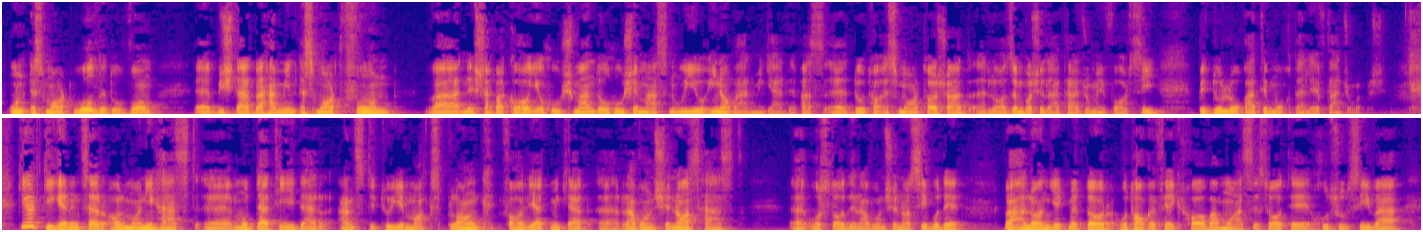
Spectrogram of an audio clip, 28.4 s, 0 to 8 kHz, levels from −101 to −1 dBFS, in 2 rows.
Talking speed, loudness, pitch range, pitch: 130 wpm, -23 LUFS, 100-125 Hz, 110 Hz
